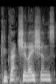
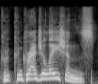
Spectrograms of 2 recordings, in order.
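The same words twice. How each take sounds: First: The middle consonant is a voiceless ch sound. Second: The middle consonant is a voiced j sound. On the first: This is the British pronunciation. "So I'm saying congratulations" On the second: This is the American pronunciation. "and in American"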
